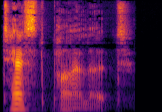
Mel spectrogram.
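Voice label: "test pilot", English, British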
